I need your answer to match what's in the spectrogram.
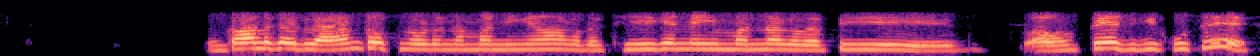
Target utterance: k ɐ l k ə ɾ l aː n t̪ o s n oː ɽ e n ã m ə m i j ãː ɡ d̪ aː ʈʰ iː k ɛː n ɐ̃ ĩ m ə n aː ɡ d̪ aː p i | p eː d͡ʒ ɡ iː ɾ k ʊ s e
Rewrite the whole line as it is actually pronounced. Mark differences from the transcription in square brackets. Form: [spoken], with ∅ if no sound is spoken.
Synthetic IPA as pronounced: [ɡ] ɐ l k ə ɾ l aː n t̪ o s n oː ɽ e n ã m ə [n] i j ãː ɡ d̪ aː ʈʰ iː k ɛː n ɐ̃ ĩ m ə n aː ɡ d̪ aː p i | p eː d͡ʒ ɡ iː [∅] k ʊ s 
